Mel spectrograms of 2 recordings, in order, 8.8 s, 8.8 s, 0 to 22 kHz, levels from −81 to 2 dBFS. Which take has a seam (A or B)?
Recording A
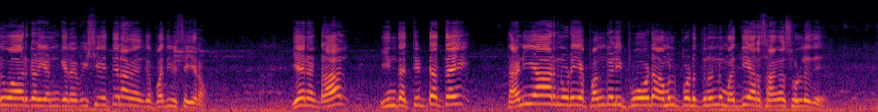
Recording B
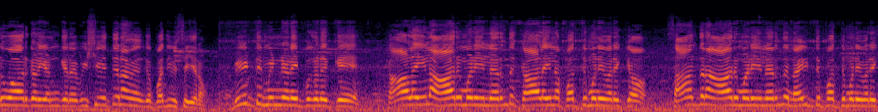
B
